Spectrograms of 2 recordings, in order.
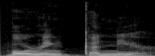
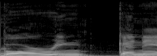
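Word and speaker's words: Borinqueneer: Borincaneer. Borincaneer. No, bore, like bore. boring, bore. Boring, yes, boring. Borincaneer. Borincaneer. Borincaneer.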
